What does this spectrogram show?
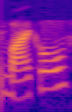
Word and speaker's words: Michelis: Media Relations, Jay Michelis, I'm not sure if that's pronounced. Jay Michael, or is it Jay Michaels? Is that who you're referring to? Yeah, Jay Michaels.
